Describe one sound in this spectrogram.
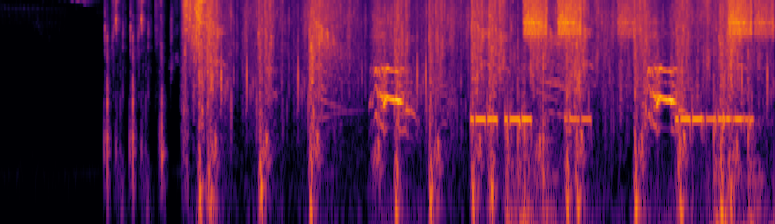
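A crowbar strikes a body with wet, heavy thuds, again and again.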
